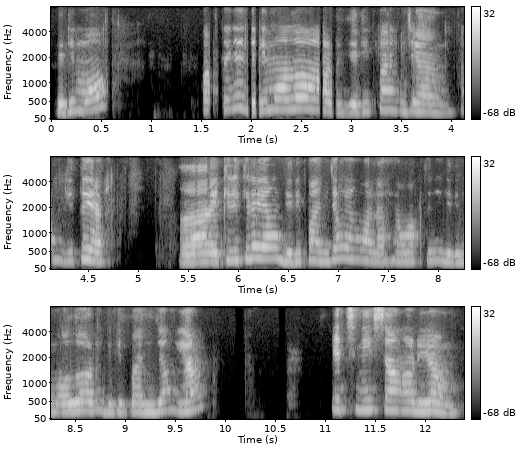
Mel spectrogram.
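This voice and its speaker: A woman teaches a Japanese vocabulary class with a fairly high voice. She keeps quizzing her students and nudges them along when they are slow to answer. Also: mellow, lo-fi sound.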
